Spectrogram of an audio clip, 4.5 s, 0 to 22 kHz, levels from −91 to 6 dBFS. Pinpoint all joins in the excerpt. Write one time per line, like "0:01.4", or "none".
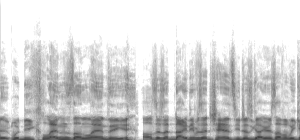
0:02.0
